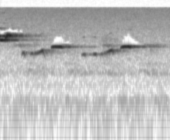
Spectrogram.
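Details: A Narcissus flycatcher, a summer visitor that breeds in this area, sings in woodland: clear, high whistled phrases that rise and slur, repeated about every second, over a faint low forest hum.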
